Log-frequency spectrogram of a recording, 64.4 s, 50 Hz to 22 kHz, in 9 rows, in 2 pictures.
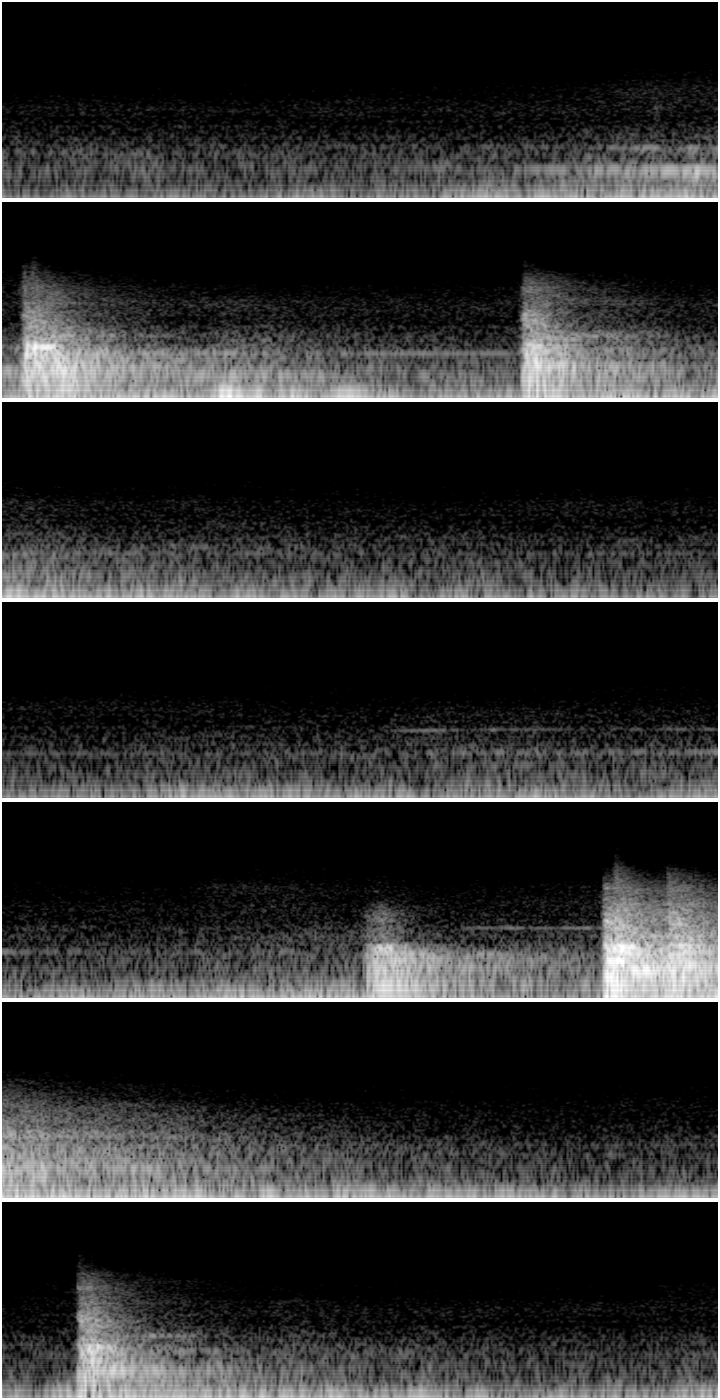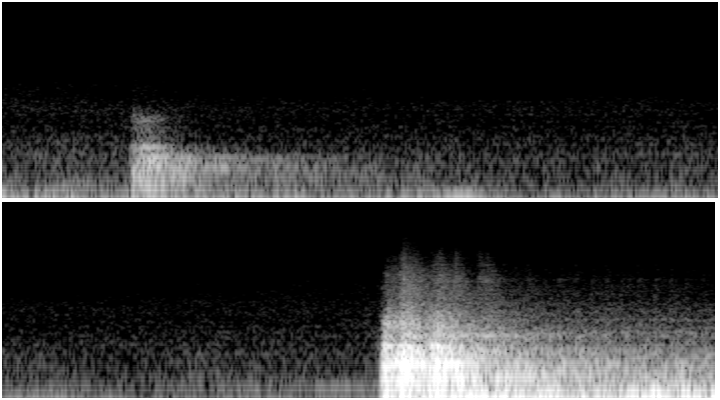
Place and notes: Dinant, Belgium - Charlemagne bridge
Recording of the Charlemagne bridge from the outside. The impact noises come from the seals.
29 September, ~10:00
